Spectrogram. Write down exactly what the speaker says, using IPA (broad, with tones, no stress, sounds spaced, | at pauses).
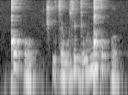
ǃ ɤ˦ pː o˨ | t͡ʃʰ i˨ t͡s ɛ˨ w u˨ s e˦ ɡ e˨˦ w ɯ˦ ŋ͡ǃ ɯ˦ ɡ o˦ pː ɤ˨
